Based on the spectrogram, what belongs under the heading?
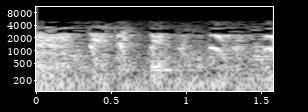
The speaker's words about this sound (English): And we'll have the sound of the bird of the week in just 10 seconds. Now, ladies and gentlemen, the sound of this week's bird.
